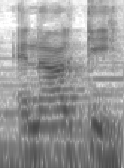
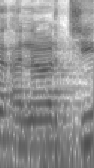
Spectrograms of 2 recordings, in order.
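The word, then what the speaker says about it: anarchy: क्या बोलेंगे उसको? एनार्की, ठीक है। ये प्रोनाउंसिएशन में अनार्ची मत बोलना, ये क बोलते हैं इसको, ठीक है।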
